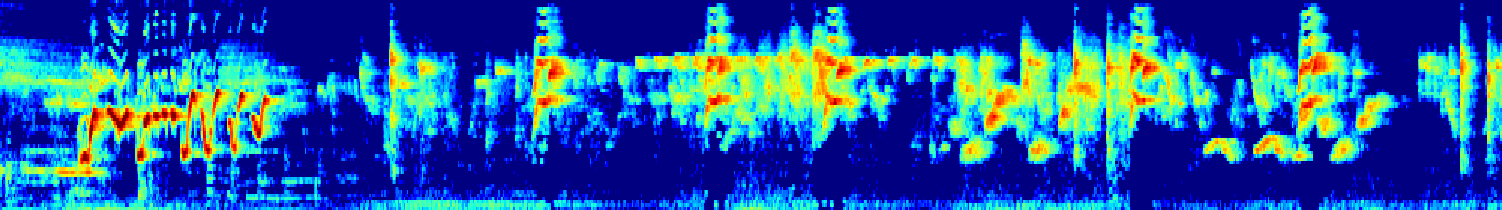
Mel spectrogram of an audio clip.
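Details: White-rumped shama singing vigorously: varied, rich phrases of bright whistles, rapid trills and harsh chattering notes, opening with a fast rising-falling trill series, then jumpy whistled phrases, some low and some high.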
